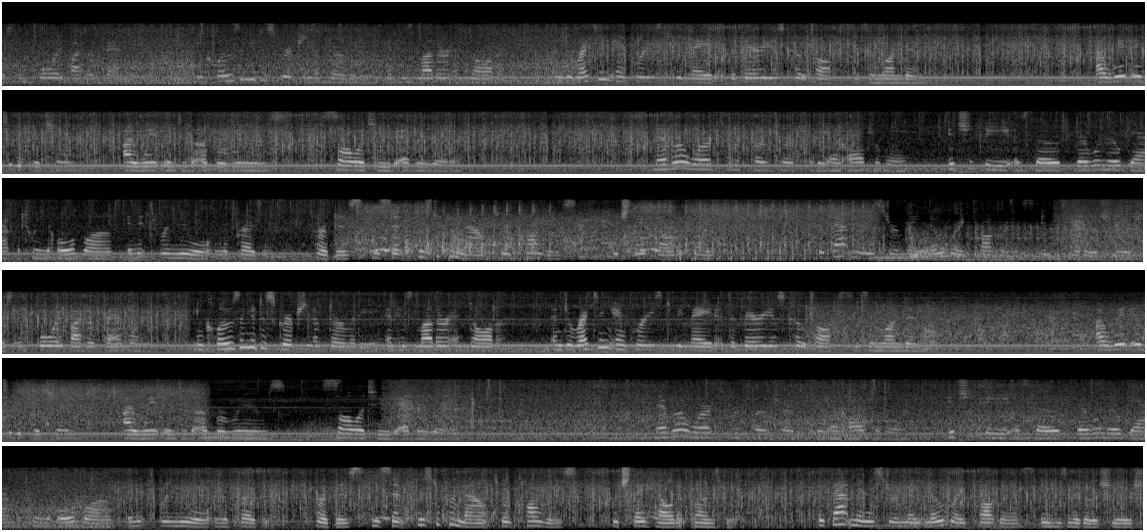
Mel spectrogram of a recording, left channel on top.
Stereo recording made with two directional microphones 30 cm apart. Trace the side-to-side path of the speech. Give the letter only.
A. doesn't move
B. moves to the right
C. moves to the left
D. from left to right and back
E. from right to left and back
E.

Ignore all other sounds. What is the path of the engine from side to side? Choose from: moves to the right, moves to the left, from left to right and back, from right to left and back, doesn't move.
moves to the left.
